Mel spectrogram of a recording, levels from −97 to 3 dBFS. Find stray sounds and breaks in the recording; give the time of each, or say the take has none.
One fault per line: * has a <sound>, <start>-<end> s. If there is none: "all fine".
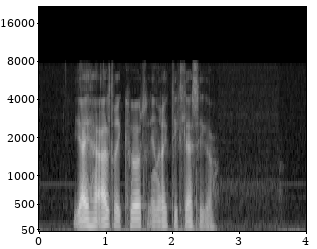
all fine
